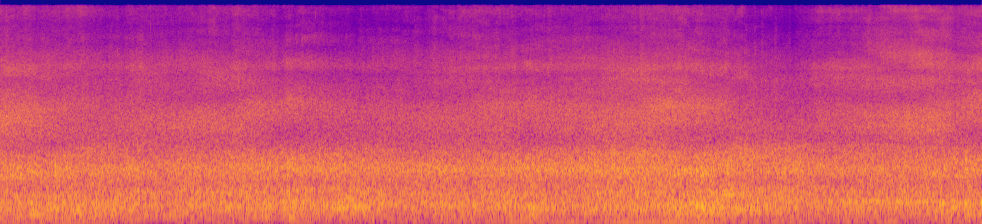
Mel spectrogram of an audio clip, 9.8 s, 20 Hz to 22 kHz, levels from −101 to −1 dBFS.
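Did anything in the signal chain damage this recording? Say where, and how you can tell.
No, nothing along the signal chain audibly damaged these sounds, and the signal comes through intact with continuity throughout.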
